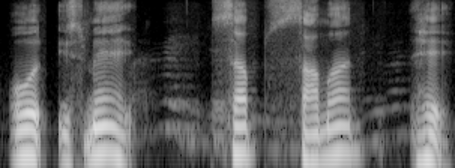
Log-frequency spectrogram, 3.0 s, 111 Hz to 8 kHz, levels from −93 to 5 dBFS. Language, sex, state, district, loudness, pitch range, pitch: Hindi, male, Madhya Pradesh, Bhopal, -19 LUFS, 135-185 Hz, 160 Hz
